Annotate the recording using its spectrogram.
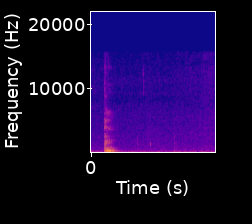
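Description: A young woman clearing her throat once, a short sound with a falling pitch.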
